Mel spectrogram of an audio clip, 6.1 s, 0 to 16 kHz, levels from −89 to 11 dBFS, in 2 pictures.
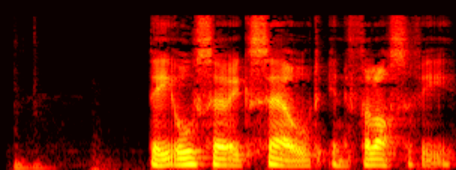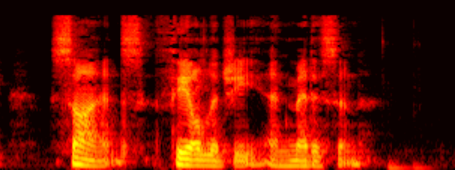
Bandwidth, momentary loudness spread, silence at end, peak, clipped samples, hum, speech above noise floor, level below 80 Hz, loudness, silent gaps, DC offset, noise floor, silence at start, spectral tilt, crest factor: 11.5 kHz; 17 LU; 0.4 s; 0 dBFS; under 0.1%; none; 39 dB; -52 dBFS; -19 LUFS; none; under 0.1%; -58 dBFS; 0.1 s; -5 dB/octave; 20 dB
